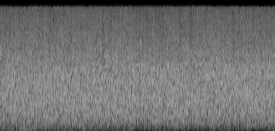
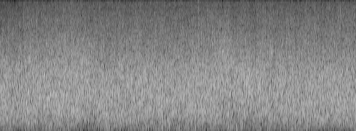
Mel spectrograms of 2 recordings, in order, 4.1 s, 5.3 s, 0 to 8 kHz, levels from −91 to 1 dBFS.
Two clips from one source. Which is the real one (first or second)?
second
